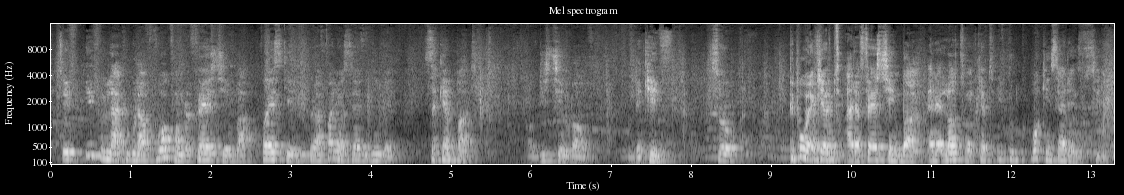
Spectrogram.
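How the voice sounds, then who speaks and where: A male tour guide with a fairly high voice patiently explains step by step at a moderate pace inside an underground stone dungeon. The mic is distant, and the noisy recording rings with cave echo.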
